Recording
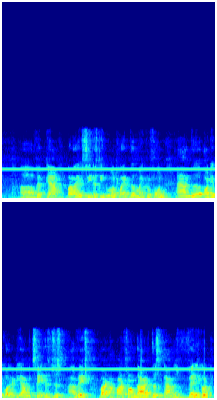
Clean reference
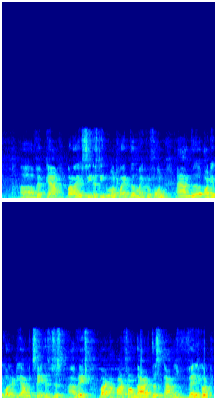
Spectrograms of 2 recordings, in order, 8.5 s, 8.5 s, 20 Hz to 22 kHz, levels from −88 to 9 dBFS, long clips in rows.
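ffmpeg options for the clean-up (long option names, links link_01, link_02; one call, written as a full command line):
ffmpeg -i in.wav -af "bandreject=frequency=3300:width=30" out.wav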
